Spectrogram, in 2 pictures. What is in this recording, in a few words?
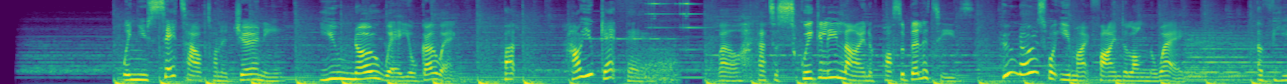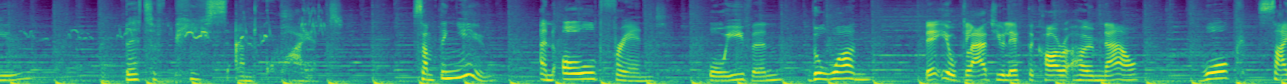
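South African English, corporate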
